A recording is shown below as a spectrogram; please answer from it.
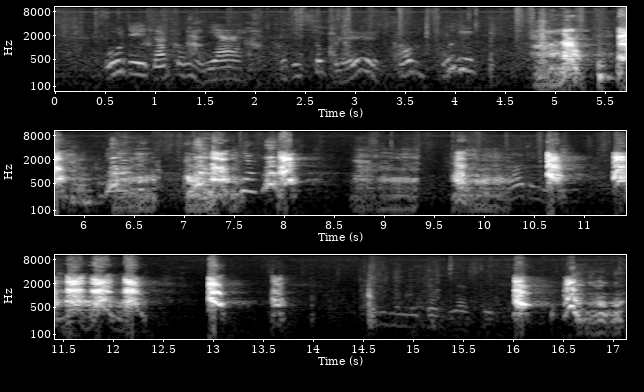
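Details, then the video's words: Landseer puppy pestering a Flat-coated Retriever during play: wavering whiny vocalisations at first, then bursts of rough barks and growls, several in quick clusters through the second half, between quieter moments. "Baby Landseer plagueing a Flatcoated Retriever"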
